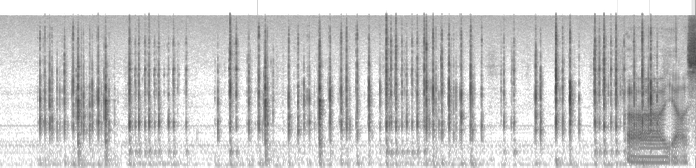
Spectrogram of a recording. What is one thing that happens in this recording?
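Keys clatter rapidly as someone types on a keyboard.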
